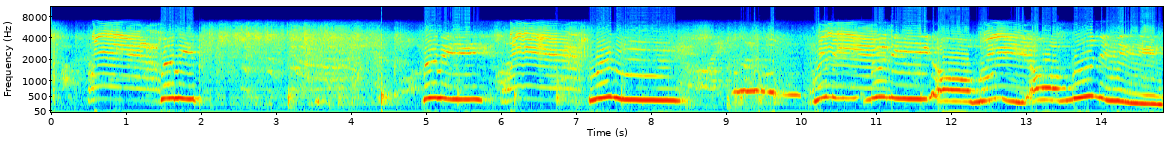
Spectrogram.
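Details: A Siamese cat, with a Doberman puppy nearby, gives loud, drawn-out meows that rise and fall, repeated many times, while a person talks.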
